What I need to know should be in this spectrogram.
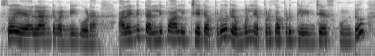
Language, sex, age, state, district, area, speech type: Telugu, female, 30-45, Andhra Pradesh, Anakapalli, urban, spontaneous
